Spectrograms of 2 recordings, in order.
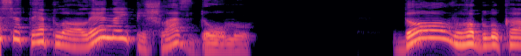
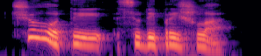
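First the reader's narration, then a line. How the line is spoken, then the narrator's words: Stern question, icy moon. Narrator (Ukrainian): суворо запитав її крижаний місяць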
